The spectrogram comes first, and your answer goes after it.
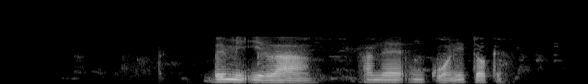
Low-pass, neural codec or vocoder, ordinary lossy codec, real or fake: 3.6 kHz; none; AAC, 16 kbps; real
